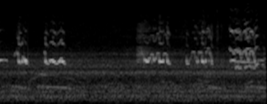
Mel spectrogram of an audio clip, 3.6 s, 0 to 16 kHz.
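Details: Common kestrels at a nest on 3 June 2021 at 9:12, the female feeding her chicks; short bursts of thin, squeaky, rasping notes in clustered groups with brief pauses, some wavering upward.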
